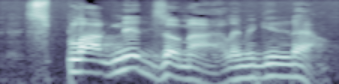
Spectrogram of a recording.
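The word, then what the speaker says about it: σπλαγχνίζομαι: It's pronounced splagnidzomai.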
